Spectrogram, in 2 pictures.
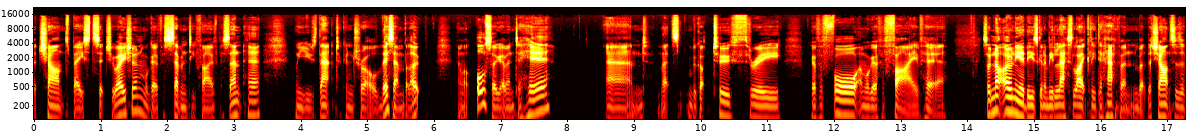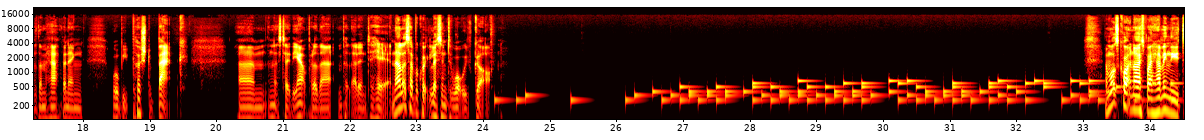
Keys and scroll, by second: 8.1 super+c, 8.6 super+v.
